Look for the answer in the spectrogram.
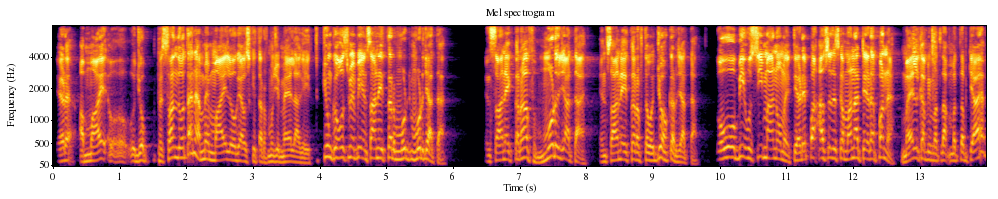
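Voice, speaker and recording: A man's voice: fairly high pitch, lively intonation, a bit bright. A man hosting a live call-in show, reading Arabic citations and explaining them at length, with questions for the caller. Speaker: Shia cleric host of a live call-in show. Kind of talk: scholarly lecture reading Arabic sources.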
